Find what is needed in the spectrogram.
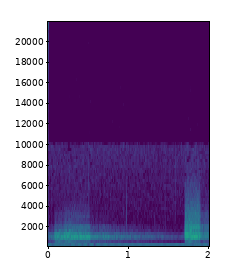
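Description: Electronic dance music of the free-party tekno kind: a fast-pulsing synth sound centred in the midrange over a low pulsing beat. A louder, brighter layer comes in near the end.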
